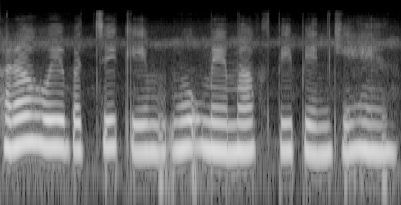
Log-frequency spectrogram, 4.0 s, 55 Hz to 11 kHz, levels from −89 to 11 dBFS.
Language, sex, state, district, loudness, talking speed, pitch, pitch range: Hindi, female, Arunachal Pradesh, Papum Pare, -12 LUFS, 135 wpm, 230 Hz, 220-245 Hz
